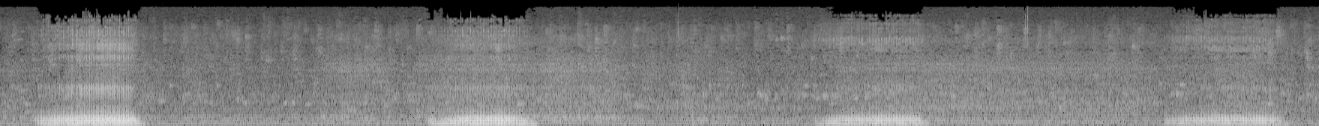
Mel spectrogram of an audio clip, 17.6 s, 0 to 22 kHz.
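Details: A dog fast asleep and snoring loudly, as it does most of the night: loud, low rattling snores about every five seconds, roughly 13 a minute, quiet breathing between.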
